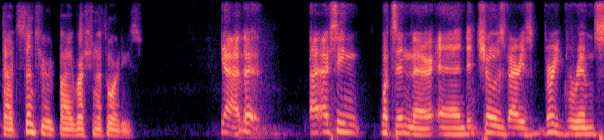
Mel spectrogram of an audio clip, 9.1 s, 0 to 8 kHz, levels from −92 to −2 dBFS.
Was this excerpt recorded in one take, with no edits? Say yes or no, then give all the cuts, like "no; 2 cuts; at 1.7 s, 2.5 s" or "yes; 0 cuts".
yes; 0 cuts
